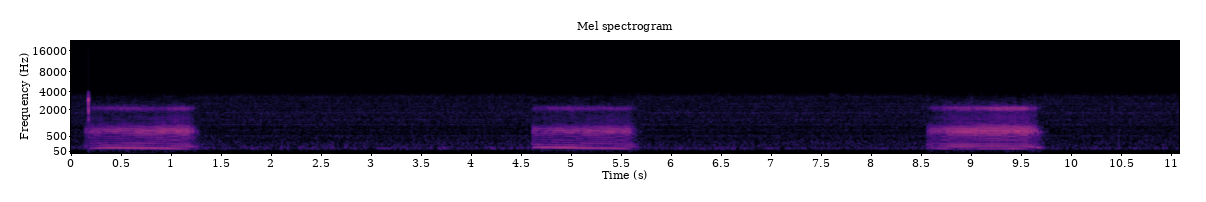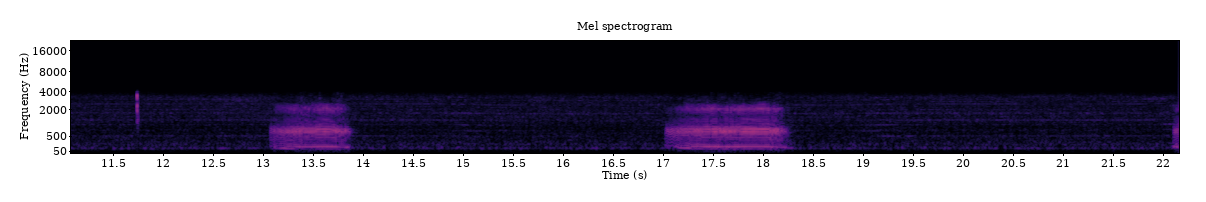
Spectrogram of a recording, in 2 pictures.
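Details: 11-year-old Shih Tzu snoring in sleep: loud, rattling snores about every four seconds, roughly 14 a minute, with quiet pauses between.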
